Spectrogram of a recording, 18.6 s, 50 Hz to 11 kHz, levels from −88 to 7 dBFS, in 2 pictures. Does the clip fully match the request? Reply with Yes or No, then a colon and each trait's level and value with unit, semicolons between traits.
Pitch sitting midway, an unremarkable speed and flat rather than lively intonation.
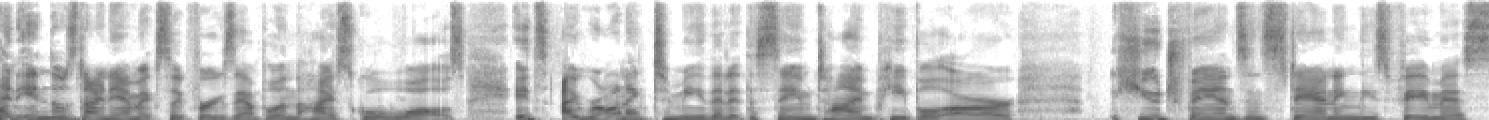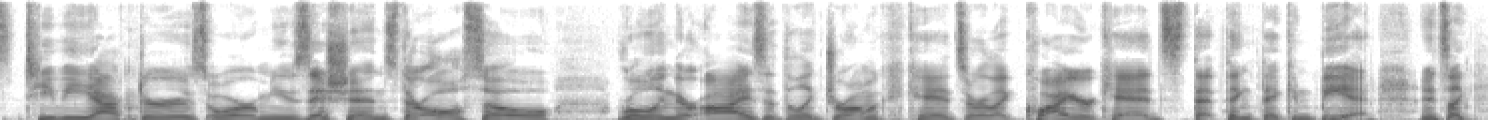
No: medium, 165 Hz; average, 180 wpm; average, 4.0 semitones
